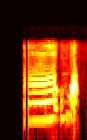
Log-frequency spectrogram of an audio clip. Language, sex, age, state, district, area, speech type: Manipuri, female, 45-60, Manipur, Tengnoupal, rural, conversation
